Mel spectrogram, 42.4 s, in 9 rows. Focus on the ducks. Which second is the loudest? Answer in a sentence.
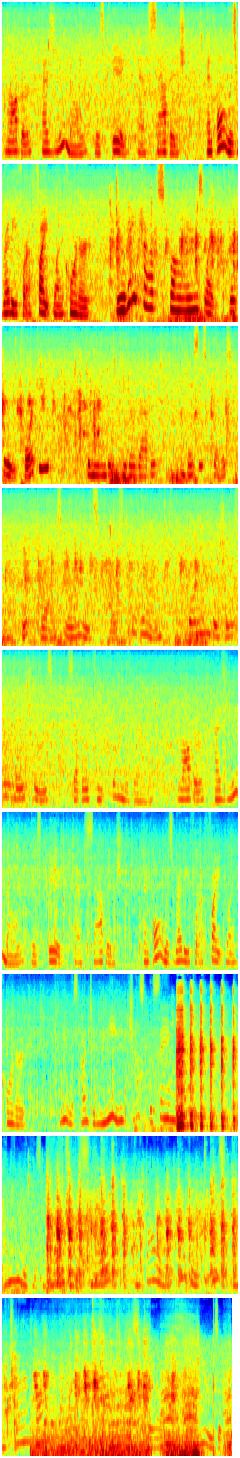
The loudest moment of the ducks is at 32 seconds.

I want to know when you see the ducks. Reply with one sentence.
The ducks can be heard from 6.8 to 18.2 s and from 30.9 to 42.3 s.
